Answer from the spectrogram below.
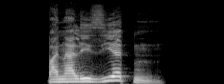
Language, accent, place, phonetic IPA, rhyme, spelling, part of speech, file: German, Germany, Berlin, [banaliˈziːɐ̯tn̩], -iːɐ̯tn̩, banalisierten, adjective / verb, De-banalisierten.ogg
- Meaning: inflection of banalisieren: 1. first/third-person plural preterite 2. first/third-person plural subjunctive II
